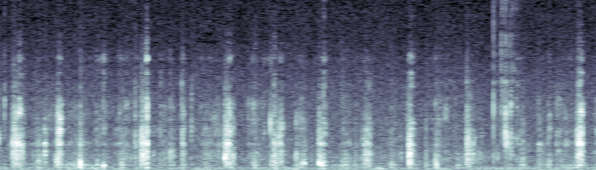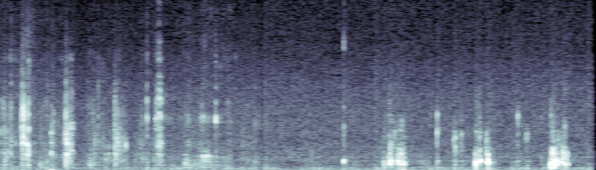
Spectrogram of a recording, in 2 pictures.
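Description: Close-miked mouth sounds of chewing pan-fried battered beef (yukjeon): many quick wet clicks and smacks. Near the end they give way to a few louder gulps as a bottled drink is swallowed.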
